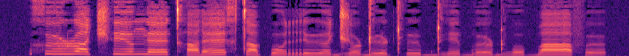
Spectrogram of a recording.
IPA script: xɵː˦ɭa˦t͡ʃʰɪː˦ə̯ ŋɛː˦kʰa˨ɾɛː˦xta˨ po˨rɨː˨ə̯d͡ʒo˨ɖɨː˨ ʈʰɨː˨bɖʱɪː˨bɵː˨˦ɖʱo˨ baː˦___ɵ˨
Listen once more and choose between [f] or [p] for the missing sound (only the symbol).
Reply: f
